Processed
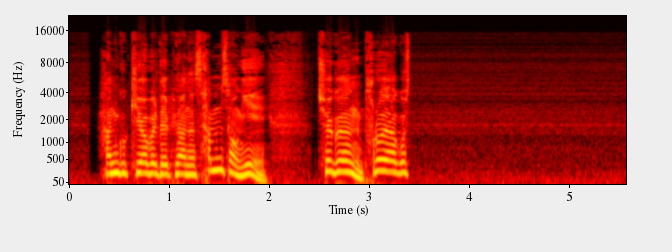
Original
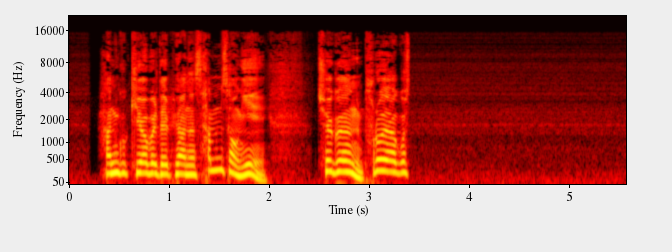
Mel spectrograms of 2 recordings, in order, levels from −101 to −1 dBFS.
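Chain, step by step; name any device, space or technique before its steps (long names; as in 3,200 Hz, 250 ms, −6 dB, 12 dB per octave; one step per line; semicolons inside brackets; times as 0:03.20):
clipper into limiter (hard clipping −21.5 dBFS, distortion −22 dB; brickwall limiter −25.5 dBFS, peak gain reduction 4 dB)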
